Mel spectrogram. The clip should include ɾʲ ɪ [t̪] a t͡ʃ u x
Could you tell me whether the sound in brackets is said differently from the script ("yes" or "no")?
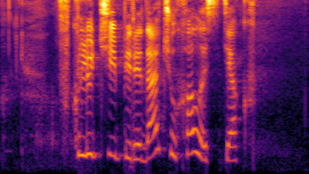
yes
